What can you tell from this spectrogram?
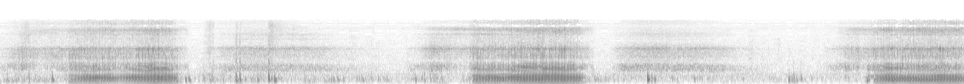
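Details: Loud, rattling snoring, three snores with quieter breathing between, about one breath every four seconds; snoring loud enough to stop the TV being heard.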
